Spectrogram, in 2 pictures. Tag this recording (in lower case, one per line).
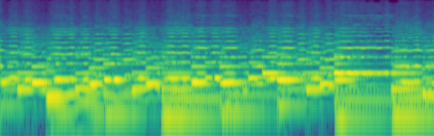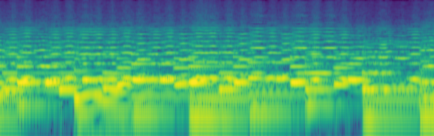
fiddle
musical instrument
music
